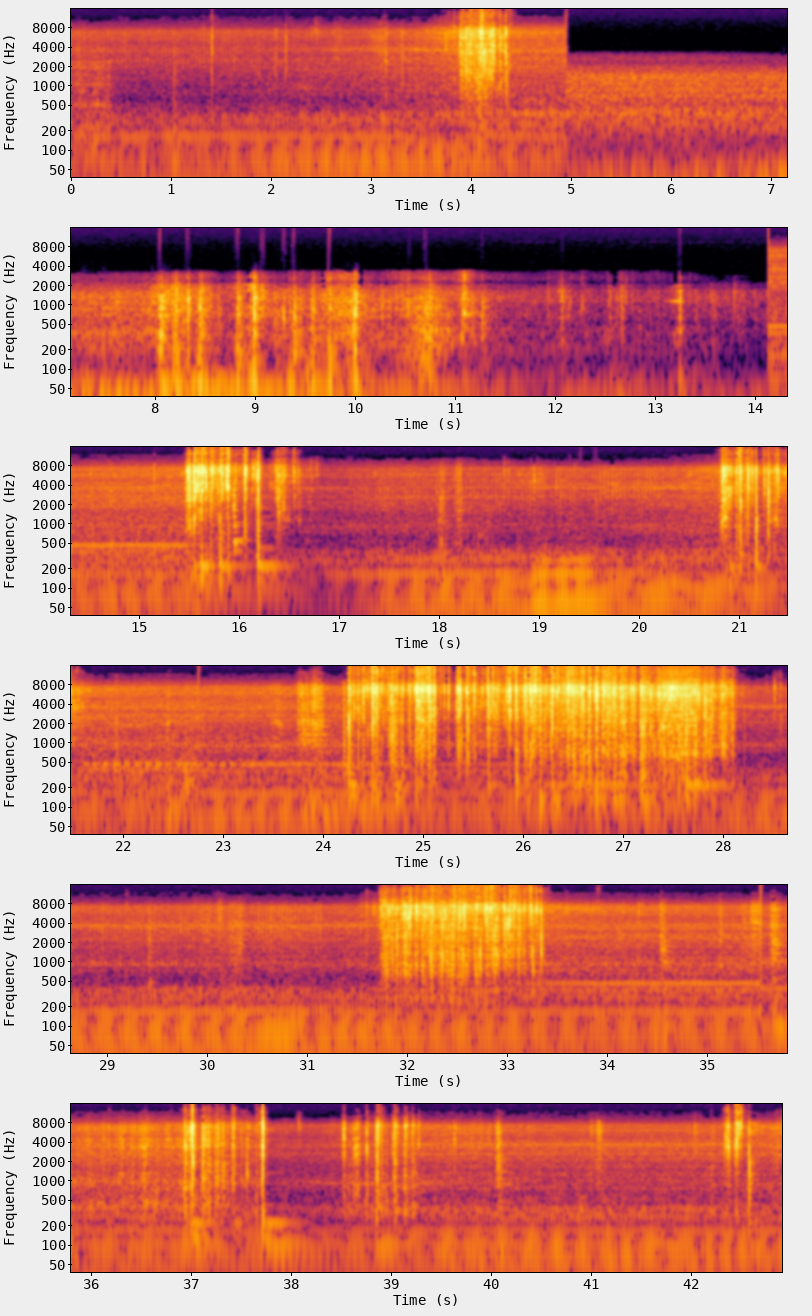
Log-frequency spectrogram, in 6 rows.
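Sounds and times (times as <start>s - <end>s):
cans crunching under tyre: 3.7s - 4.5s, 15.5s - 16.8s, 20.8s - 21.7s, 24.2s - 28.2s, 31.6s - 33.4s, 35.9s - 39.3s, 42.2s - 42.9s
plastic toys cracking: 3.9s - 4.4s, 15.5s - 16.7s, 20.8s - 21.6s, 24.2s - 28.2s, 31.7s - 33.4s, 36.3s - 37.8s, 42.2s - 42.9s
steady low hum: 14.0s - 42.9s.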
